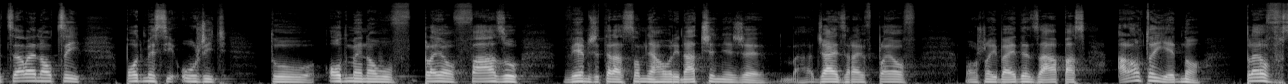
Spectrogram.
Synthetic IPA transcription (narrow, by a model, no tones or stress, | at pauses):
t͡sɛlɛːnɔt͡sipɔɟmɛsiʔuʒic | t̪uːʔɔd̪mɛnɔʋuːplɛjɔfːaːzu | ʋɪɛmʒɛt̪ɛɾasːɔmɲaɦɔʋɔɾiːnat̪t͡ʃɛɲɪɛʒɛd͡ʒajɛnzɦɾajuːfplɛɔf | mʔɔʒnɔibajɛd̪ɛnzaːpas | ʔalɛɔnt̪ɔjɛjɛd̪nɔ | plɛɔf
